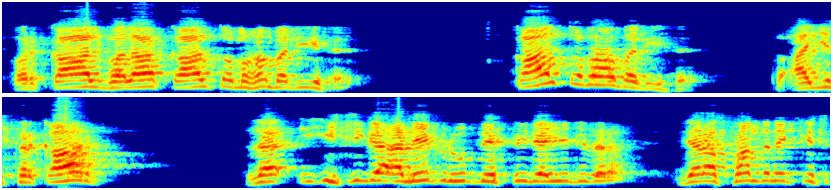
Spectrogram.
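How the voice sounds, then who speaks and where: A man giving an animated devotional sermon as a spiritual teacher, exclaiming and dramatizing as he speaks. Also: very high-pitched, dull audio. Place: satsang hall. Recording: echoey 1980s hall recording.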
